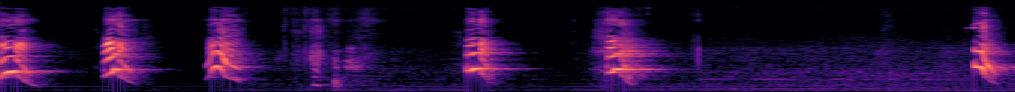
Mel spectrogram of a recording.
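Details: A giant Alaskan Malamute puppy, playing hide and seek and teasing his Husky sister from under his favourite spot, gives irregular bursts of sharp, yelping barks about a second apart, each sliding quickly downward in pitch.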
